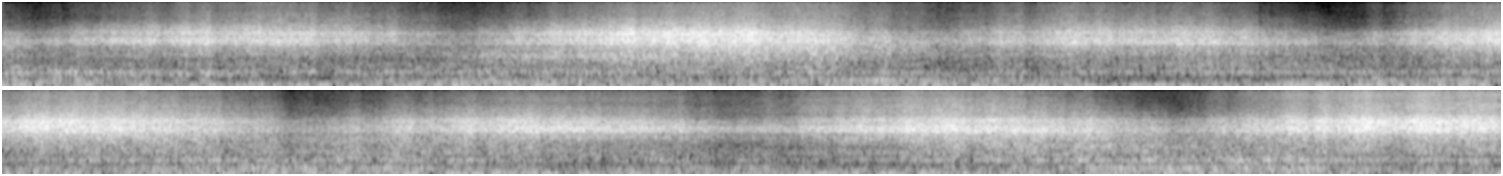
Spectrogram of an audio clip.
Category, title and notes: Sound effects > Experimental
"One wave after another pelted the outer shields of our compound. Sounds I haven't heard since." For this sound, I recorded ambient audio in my apartment. And used Audacity to produce the finished piece.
